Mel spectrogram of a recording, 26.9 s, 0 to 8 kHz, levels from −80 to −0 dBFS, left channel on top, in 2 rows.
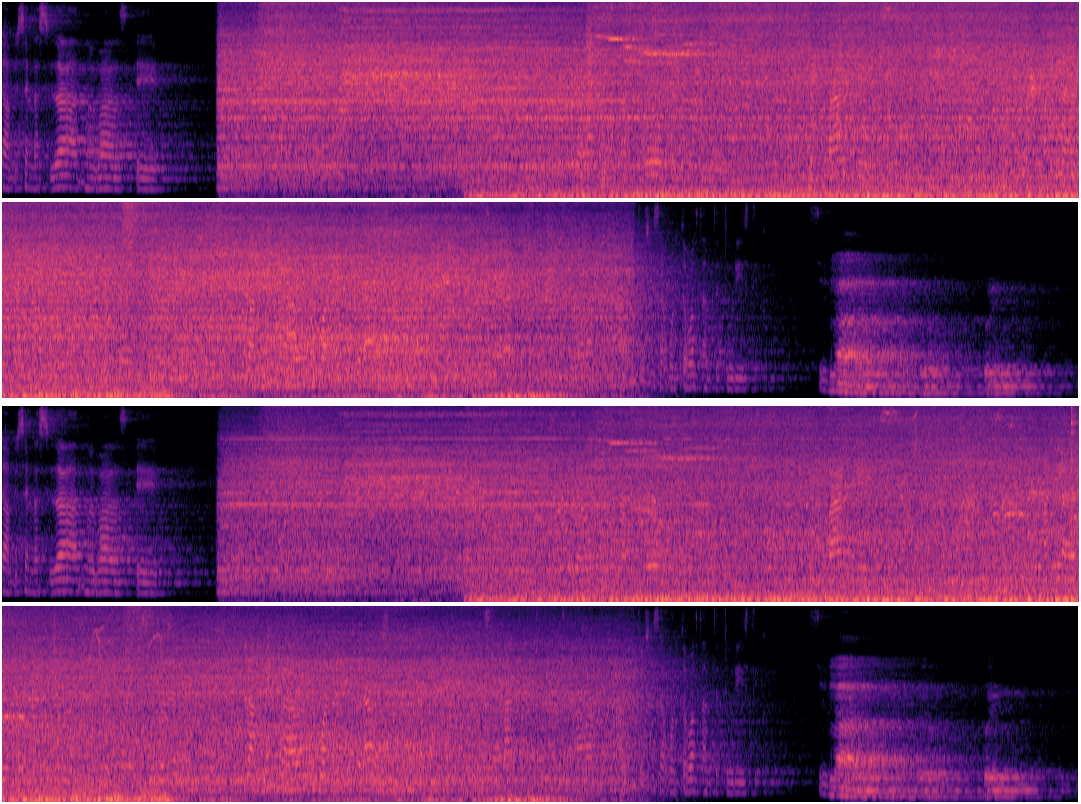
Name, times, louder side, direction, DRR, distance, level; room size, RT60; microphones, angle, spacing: voice 1, 0.0-2.0 4.5-4.8 6.3-9.3 10.3-12.1 12.9-16.0 16.5-22.8 23.7-23.9, equal, ahead, 4 dB, 1.2 m, -35 dB
Subway metro underground, 2.7-21.4, left 4 dB, 90° left, 1.8 m, -25 dB
sound 1, 5.8-15.6, right 2 dB, 45° right, 1.0 m, -29 dB
voice 2, 23.8-25.3 25.7-25.9, right 1 dB, 90° right, -5 dB, 5.7 m, -35 dB
22.5 x 15.5 x 7.7 m, 3.0 s
head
